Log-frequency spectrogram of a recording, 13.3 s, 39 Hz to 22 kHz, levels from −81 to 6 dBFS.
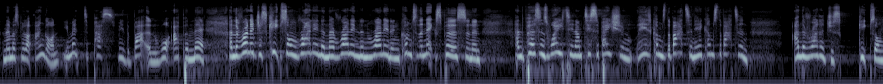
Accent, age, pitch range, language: British, 40-59, 210-305 Hz, English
